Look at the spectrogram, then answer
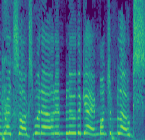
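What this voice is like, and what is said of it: Put-on British accent. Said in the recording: “sure, I do a British accent. It's not that hard.”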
